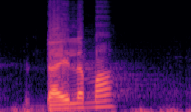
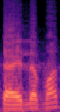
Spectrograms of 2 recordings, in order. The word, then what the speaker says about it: dilemma: Dilemma, some people call it dilemma, the actual pronunciation is dilemma.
